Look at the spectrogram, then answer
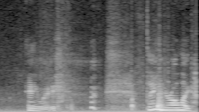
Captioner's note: laughs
